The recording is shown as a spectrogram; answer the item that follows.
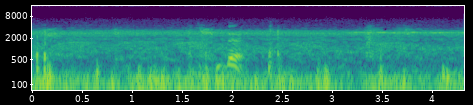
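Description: A man speaking single words now and then, saying "there" about two seconds in, over a low, uneven rumble.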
